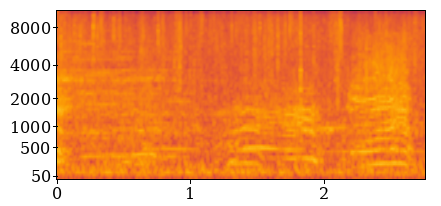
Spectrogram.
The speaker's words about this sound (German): Die Rinder wirbeln so viel Staub auf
